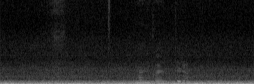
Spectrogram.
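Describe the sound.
Low, steady rumble of vehicles outside near construction work, a continuous dull drone with no distinct individual passes.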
